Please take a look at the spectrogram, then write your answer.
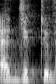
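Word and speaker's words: adjective: बता चुका हूँ, वैसे ए और जे के बीच में जो डी होता है वो साइलेंट होता है, इसे एडजेक्टिव नहीं कहते। मास्टर जी आज हम एडजेक्टिव पढ़ेंगे। एडजेक्टिव नहीं है ये एडजेक्टिव है। क्या है? एडजेक्टिव। डी साइलेंट है।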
